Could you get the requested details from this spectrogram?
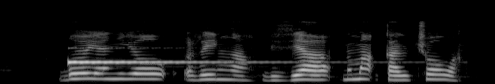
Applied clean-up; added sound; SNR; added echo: none; Piano; 2 dB; none.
